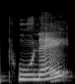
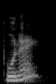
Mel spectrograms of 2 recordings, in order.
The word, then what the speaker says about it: Pune: Engineering and technology in pun that's how you pronounce it yeah Pune that's right that's right Pune India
